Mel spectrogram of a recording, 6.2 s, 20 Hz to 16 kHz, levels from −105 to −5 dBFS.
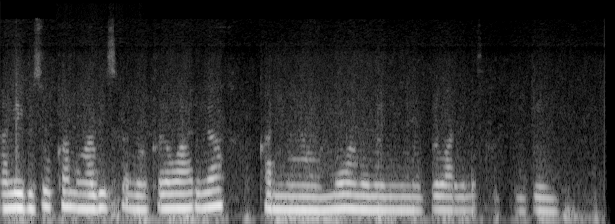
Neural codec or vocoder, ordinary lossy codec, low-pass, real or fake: none; Opus, 24 kbps; 14.4 kHz; real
